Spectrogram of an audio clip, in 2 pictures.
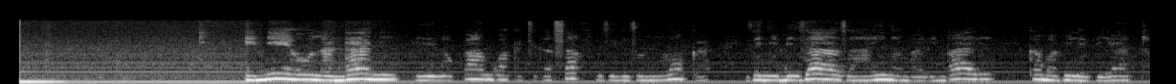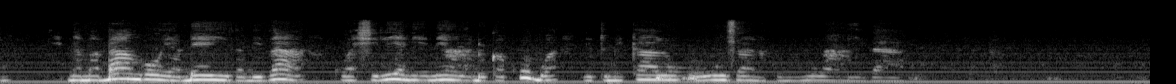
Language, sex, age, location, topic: Swahili, female, 18-24, Dar es Salaam, finance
